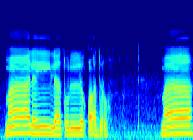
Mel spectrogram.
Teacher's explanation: الف سے پہلے والے حرف پر زبر ہو تو اس کو الف مدہ کہتے ہیں، اس کو ایک الف کے برابر یہاں پر لمبا کیا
